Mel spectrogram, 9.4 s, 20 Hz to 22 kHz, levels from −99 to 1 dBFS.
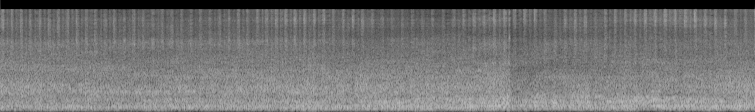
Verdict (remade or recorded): remade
